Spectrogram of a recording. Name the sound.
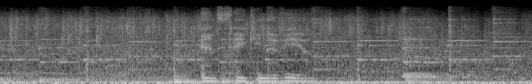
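rain falling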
